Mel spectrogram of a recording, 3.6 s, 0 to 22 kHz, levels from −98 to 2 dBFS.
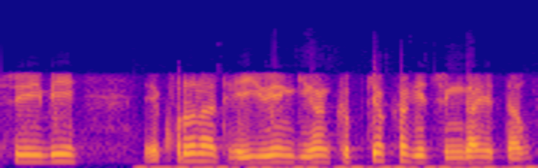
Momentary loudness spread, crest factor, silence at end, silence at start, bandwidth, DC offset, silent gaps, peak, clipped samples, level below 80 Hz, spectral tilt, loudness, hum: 6 LU; 16 dB; 0 s; 0 s; 5 kHz; under 0.1%; none; -8 dBFS; under 0.1%; -58 dBFS; -7.5 dB/octave; -23 LUFS; none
